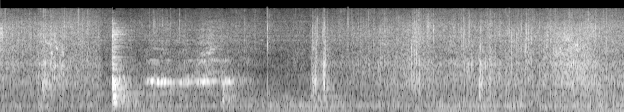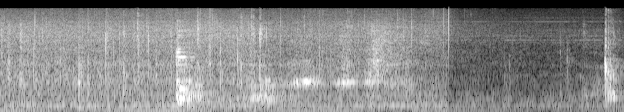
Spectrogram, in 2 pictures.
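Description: Battered kelp pancake frying in oil in a nonstick pan, sizzling steadily, with a few scrapes and taps of the spatula pressing and turning it. The sizzling cuts off suddenly about five seconds in, and a single sharp tap follows near the end.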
